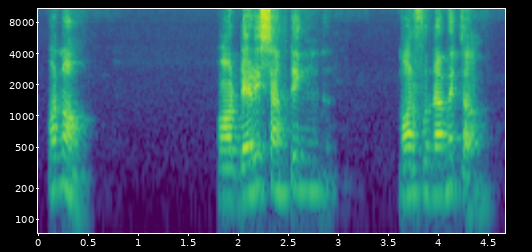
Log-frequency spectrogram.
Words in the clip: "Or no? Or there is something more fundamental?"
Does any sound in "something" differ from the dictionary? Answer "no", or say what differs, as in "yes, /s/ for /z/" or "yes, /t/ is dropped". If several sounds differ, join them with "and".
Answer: yes, /t/ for /θ/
